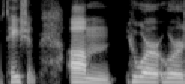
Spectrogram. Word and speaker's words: Tatian: excuse me, that's how you say his name, Tatian, who were who were saying these things.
